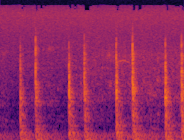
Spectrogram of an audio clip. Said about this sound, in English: Now I take you to the opera house, where you hear the conductor's footsteps when he enters the orchestra pit. Here he comes.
